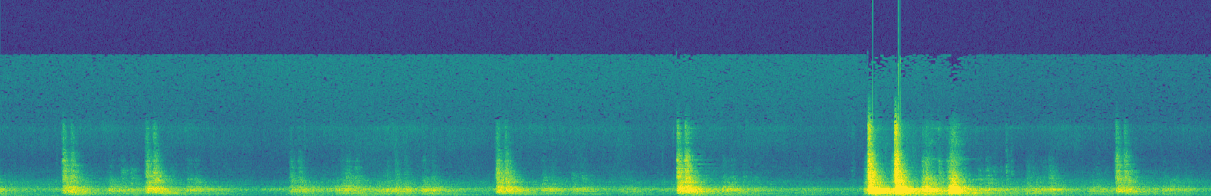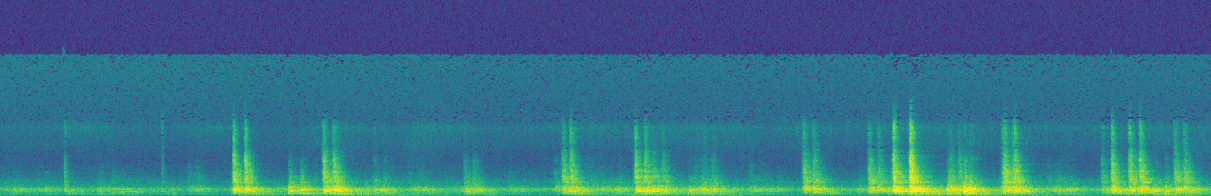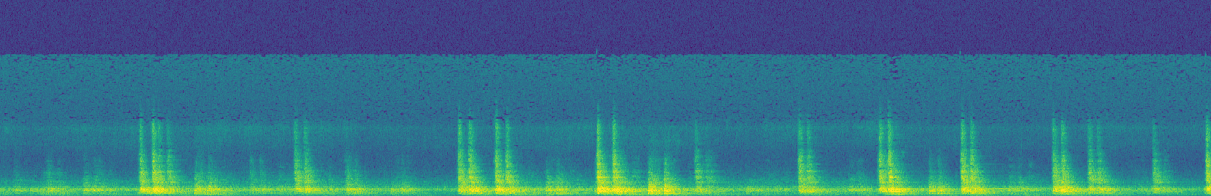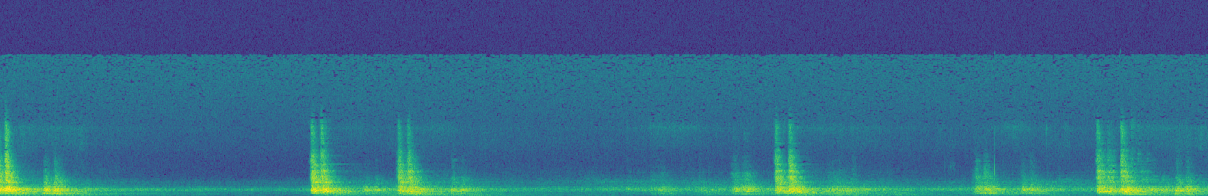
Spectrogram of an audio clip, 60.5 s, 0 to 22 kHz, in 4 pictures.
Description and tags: GGB A0222 tower NEW
Contact mic recording of the Golden Gate Bridge in San Francisco, CA, USA from the west surface of the east leg of the north tower. Recorded October 18, 2009 using a Sony PCM-D50 recorder with Schertler DYN-E-SET wired mic.
bridge, cable, contact, contact-mic, contact-microphone, DYN-E-SET, field-recording, Golden-Gate-Bridge, metal, microphone, Schertler, Sony-PCM-D50, steel, steel-plate, wikiGong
